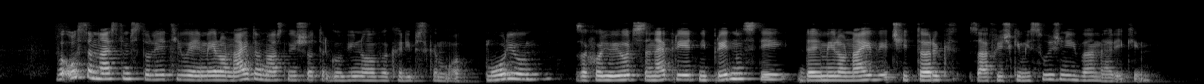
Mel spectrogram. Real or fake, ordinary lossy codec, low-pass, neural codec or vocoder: real; none; 7.2 kHz; none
